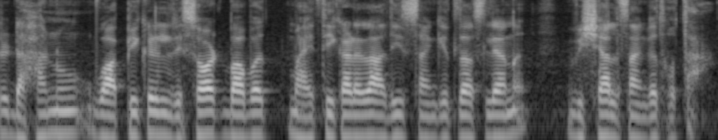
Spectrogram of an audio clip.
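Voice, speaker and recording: Measured male audiobook narrator. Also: medium pitch, darkish tone. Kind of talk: novel reading.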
